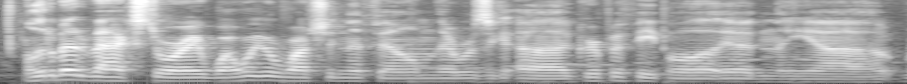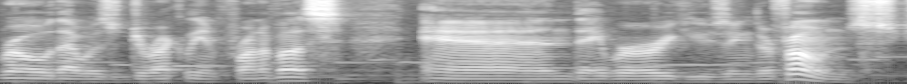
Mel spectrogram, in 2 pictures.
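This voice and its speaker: A man at a fairly quick pace, with ordinary pitch variation and music in the background. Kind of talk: casual talk to camera. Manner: rambling.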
